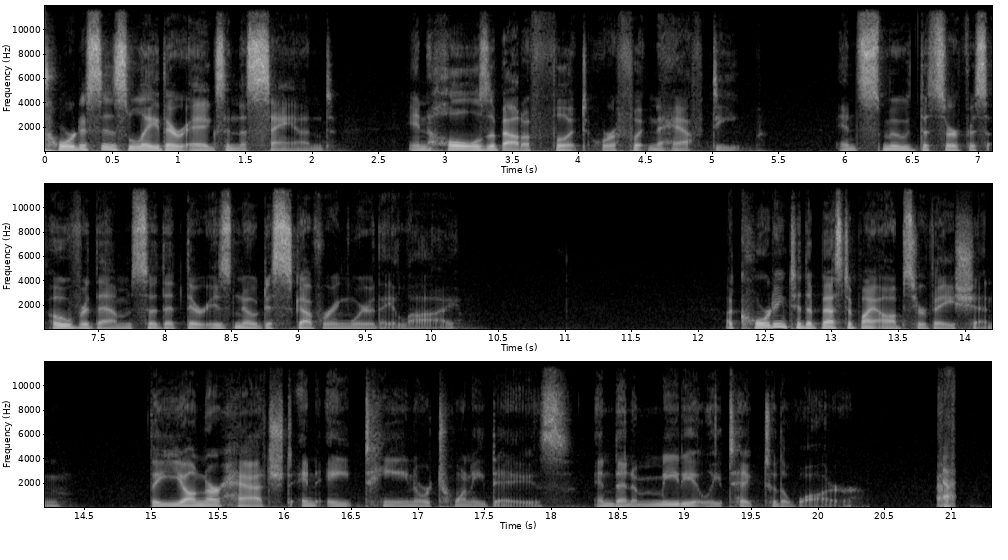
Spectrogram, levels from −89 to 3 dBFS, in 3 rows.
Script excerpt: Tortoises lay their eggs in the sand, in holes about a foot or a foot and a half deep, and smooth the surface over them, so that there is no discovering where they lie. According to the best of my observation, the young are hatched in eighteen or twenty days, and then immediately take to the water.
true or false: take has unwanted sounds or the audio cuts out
true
